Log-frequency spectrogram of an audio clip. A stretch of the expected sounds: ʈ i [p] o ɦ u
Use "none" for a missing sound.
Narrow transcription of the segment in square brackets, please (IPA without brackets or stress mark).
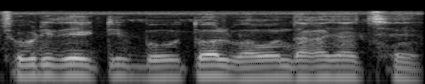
b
